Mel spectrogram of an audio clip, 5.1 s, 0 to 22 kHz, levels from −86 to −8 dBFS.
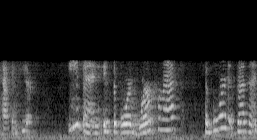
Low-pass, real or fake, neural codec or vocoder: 3.6 kHz; fake; codec, 32 kHz, 1.9 kbps, SNAC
